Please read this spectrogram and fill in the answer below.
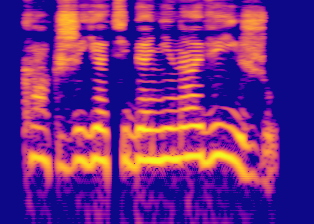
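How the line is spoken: Hoarse, tearful. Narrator (Russian): прохрипела Неналия, не сдерживая горьких слез

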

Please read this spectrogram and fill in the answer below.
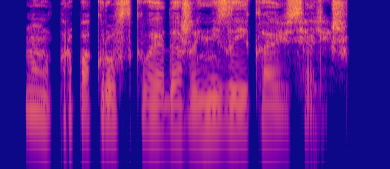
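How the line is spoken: Glum, guilty. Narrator (Russian): уныло сказала я, чувствуя себя виноватой перед Алиной

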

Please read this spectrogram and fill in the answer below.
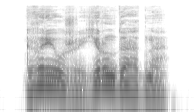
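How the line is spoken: Sighing. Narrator (Russian): вздохнула Никандора

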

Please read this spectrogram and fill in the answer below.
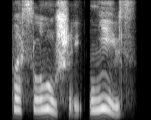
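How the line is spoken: Pleading. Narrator (Russian): взмолился, наконец, гном

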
